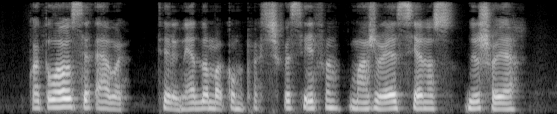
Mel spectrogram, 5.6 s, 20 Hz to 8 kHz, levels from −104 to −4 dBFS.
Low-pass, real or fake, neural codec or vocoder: 7.2 kHz; fake; codec, 16 kHz, 1 kbps, FunCodec, trained on LibriTTS, 50 frames a second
